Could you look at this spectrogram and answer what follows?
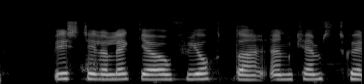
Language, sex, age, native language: Icelandic, male, 12, Icelandic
